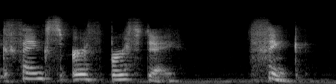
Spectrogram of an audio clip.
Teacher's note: We have think, no vocal cords, no voice. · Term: unvoiced th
